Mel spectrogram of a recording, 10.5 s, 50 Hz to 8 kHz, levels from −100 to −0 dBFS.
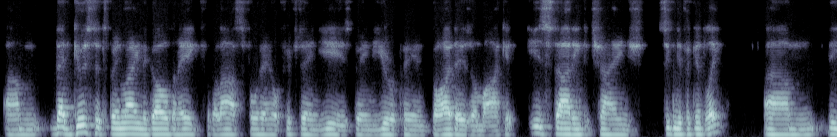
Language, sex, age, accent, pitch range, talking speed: English, male, 30-49, Australian, 110-120 Hz, 160 wpm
